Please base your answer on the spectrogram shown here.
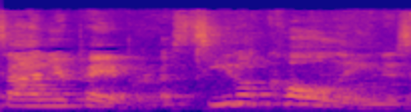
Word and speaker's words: acetylcholine: neurotransmitter it's written here it's on your paper acetylcholine is how you say it acetylcholine I'll abbreviate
